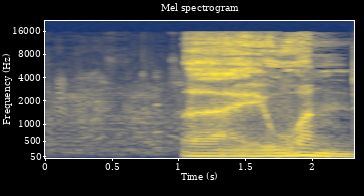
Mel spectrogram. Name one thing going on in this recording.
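A game chimes with a loud, bright sound effect.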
